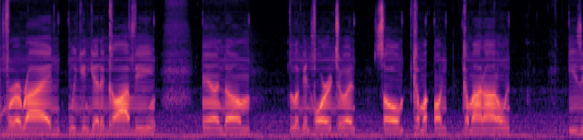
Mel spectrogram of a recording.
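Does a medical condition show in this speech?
Yes: laryngectomy after laryngeal cancer.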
